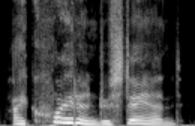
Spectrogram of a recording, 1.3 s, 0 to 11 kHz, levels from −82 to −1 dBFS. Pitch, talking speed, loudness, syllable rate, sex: 260 Hz, 140 wpm, -14 LUFS, 5.6 syllables/s, female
